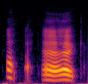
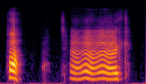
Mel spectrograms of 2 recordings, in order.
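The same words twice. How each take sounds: First: Said in the usual way. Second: Drawn-out pathetic. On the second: Shown as a demonstration. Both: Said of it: "This is pathetic".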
